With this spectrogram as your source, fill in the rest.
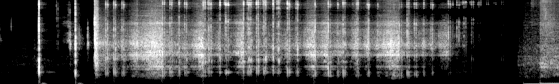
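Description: An electric hand mixer whirs as its beaters whip a thick batter.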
